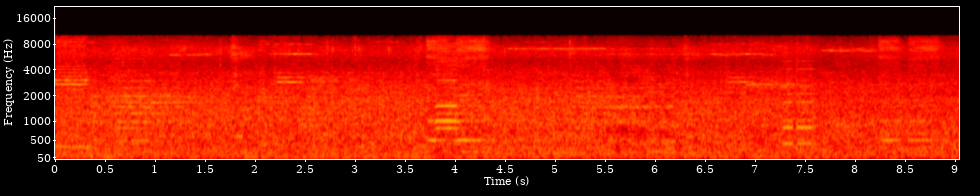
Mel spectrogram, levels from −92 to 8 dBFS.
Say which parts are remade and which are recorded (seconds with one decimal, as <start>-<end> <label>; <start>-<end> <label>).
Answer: 0.0-5.5 recorded; 5.5-6.2 remade; 6.2-9.0 recorded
